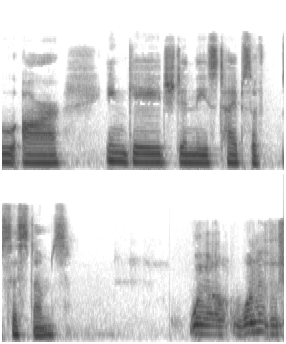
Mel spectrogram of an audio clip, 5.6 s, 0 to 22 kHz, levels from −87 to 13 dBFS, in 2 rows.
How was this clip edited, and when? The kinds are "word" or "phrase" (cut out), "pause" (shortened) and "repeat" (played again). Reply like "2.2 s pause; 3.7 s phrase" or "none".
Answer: none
